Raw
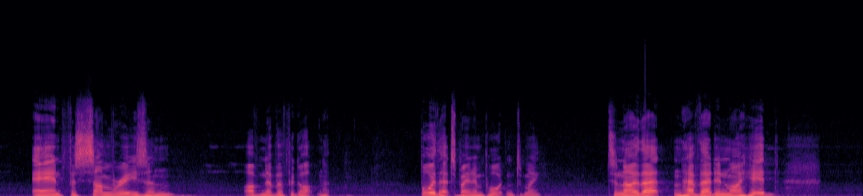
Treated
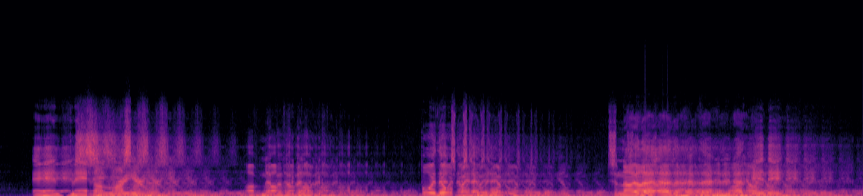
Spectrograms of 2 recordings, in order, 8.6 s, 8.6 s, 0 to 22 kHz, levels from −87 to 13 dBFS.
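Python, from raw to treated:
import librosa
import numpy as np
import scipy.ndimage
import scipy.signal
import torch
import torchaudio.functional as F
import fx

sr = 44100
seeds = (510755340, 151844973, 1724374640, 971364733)

y = fx.reverse_delay(x, sr, ms=219, wet_db=0.0)
y = fx.rotary(y, sr, hz=0.6)
y = fx.echo_split(y, sr, split_hz=590.0, low_ms=524, high_ms=176, feedback_pct=52, wet_db=-8.5)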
